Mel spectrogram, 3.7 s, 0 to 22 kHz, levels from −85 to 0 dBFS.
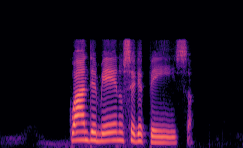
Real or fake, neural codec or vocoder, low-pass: fake; codec, 16 kHz, 0.5 kbps, X-Codec, HuBERT features, trained on LibriSpeech; 7.2 kHz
